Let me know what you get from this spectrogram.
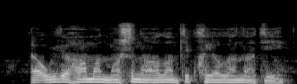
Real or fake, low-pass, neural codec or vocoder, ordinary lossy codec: real; 7.2 kHz; none; AAC, 32 kbps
